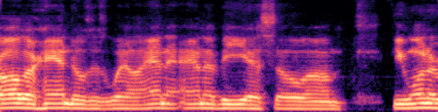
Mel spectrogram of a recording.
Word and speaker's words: Anna-Vija: And pronounce. I know Anna-Vija is long and hard. Yeah. My name is Anna-Vija.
